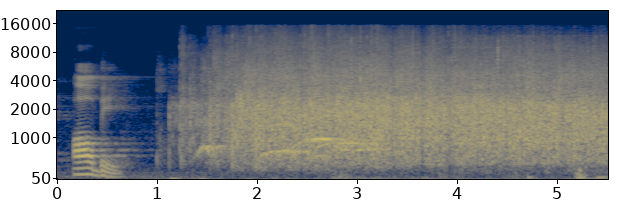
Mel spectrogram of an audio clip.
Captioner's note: audience applauding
